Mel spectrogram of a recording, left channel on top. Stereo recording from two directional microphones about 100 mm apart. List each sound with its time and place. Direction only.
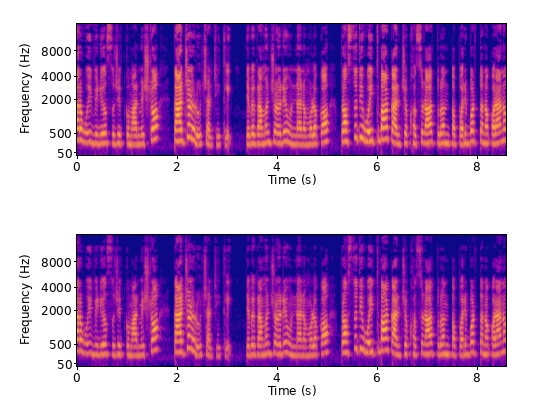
0.0 s speech: 40° left (ahead or behind)
3.0 s a woman's voice: 50° left (ahead or behind)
